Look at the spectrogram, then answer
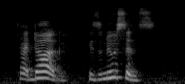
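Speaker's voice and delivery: usual speaking voice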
